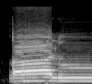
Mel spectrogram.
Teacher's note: واو مدہ کو ایک الف کے برابر کھینچ کر پڑھیں گے۔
